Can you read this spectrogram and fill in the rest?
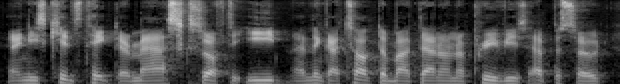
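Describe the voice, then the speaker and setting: A man's voice: on the low side, level tone, fast, a bit bright. A middle-aged man, hosting his own podcast and telling long rambling stories with wry asides, his voice a little worn after illness. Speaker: podcast host. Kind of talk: casual solo podcast monologue.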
